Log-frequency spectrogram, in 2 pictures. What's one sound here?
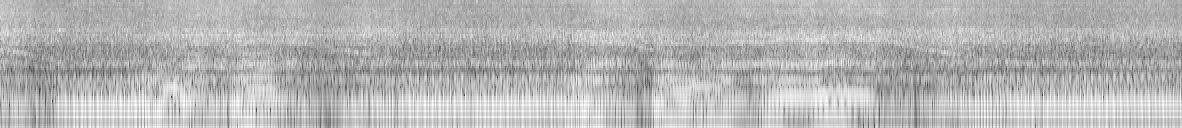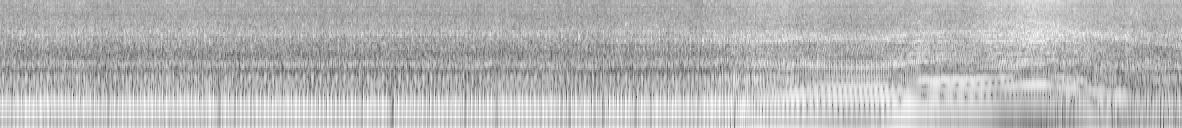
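An engine revs up and down several times.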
